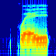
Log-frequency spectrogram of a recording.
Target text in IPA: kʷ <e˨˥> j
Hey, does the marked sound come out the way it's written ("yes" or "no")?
yes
